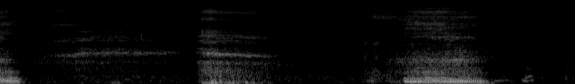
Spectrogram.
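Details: Three rough, low snoring breaths about two seconds apart with quiet pauses, from a sleeper beside someone who took Ambien and still can't sleep; snoring during sleep.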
